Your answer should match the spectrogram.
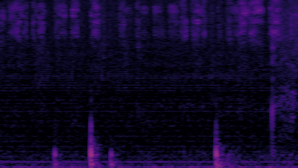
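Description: Chalk or marker writing on a board in a class-eight science lesson, a few short faint scratchy strokes in two small clusters over a steady background hum, no talking.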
